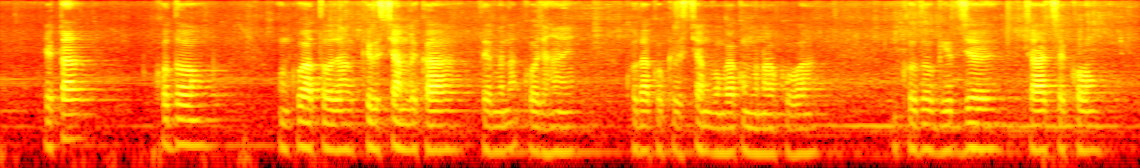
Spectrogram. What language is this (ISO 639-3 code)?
sat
